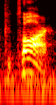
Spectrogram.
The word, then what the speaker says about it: Qatar: Kuwait Andor uh uh Qatar or Cutter depending on however you want to pronounce it but anyway so my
